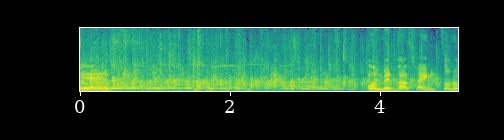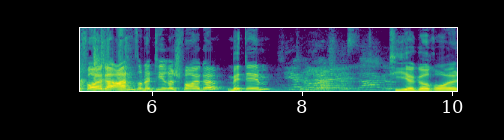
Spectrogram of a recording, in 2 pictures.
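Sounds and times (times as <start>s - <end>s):
live audience applauding and cheering: 0.0s - 5.4s
speech: 3.9s - 8.1s, 9.2s - 10.0s.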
